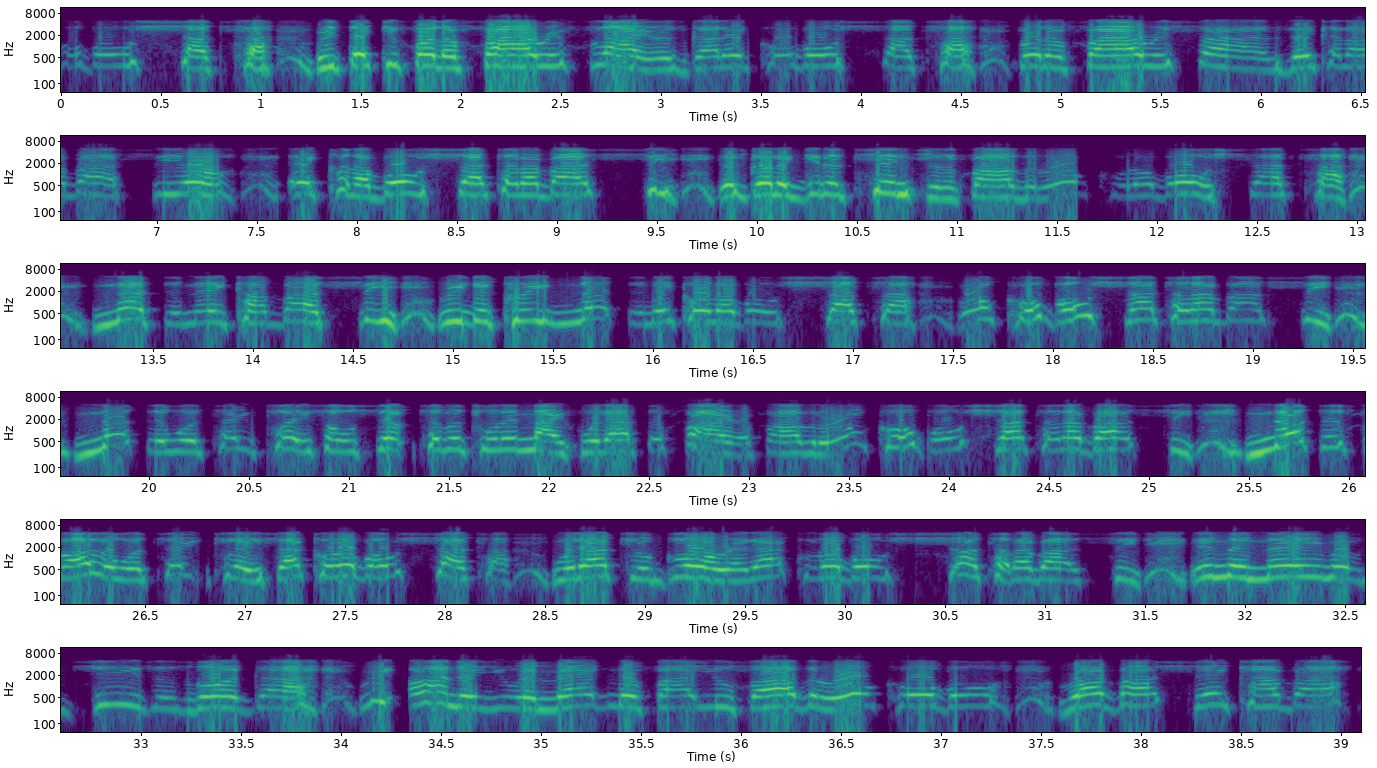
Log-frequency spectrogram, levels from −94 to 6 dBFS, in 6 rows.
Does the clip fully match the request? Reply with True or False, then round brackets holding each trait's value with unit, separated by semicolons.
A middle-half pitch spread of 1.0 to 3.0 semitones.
True (2.6 semitones)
